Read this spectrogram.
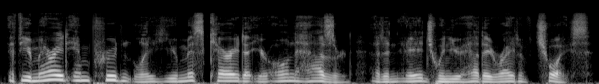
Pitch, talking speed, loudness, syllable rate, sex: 140 Hz, 200 wpm, -18 LUFS, 5.2 syllables/s, male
